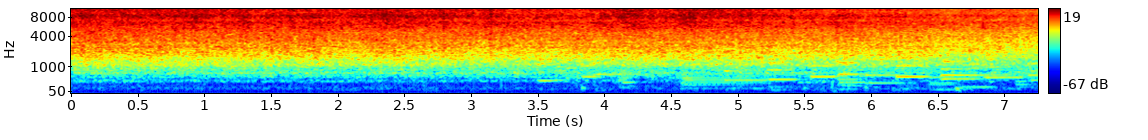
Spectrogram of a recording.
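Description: Onion, garlic and ginger masala with turmeric sizzling in hot oil in a non-stick wok, stirred and spread with a silicone spatula: a steady sizzling hiss.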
